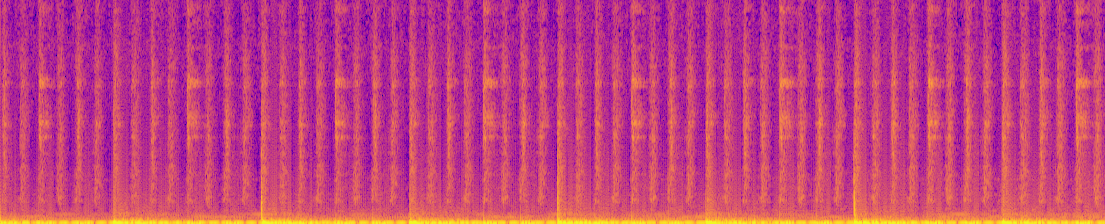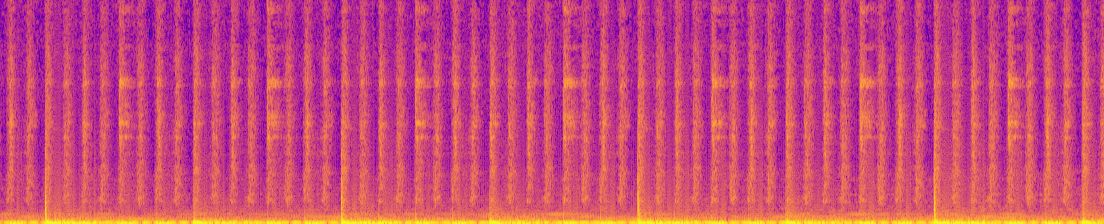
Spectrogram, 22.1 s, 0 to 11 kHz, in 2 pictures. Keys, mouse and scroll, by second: 0.3-1.2 scroll up 2, 1.2-3.0 drag, 6.3-6.9 middle drag, 6.9-8.1 scroll up 2, 8.1-15.1 drag, 15.1-16.2 middle drag, 16.2-17.3 scroll up 2, 17.3-19.5 middle drag, 19.5-22.0 drag.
